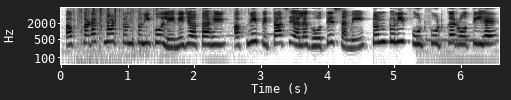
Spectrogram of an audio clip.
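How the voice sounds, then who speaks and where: A woman narrates a cartoon story in a very high, bright voice. Her delivery is steady and clear, the way a storybook is read. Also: unhurried, a little hiss or hum.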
